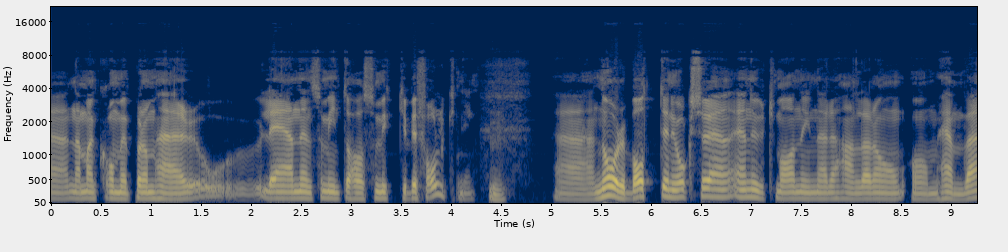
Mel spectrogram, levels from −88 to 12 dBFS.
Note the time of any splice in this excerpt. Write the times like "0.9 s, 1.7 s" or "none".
4.3 s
